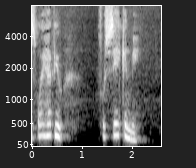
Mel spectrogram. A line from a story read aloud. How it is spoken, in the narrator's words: He cries out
